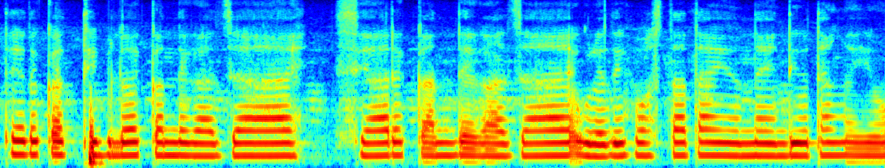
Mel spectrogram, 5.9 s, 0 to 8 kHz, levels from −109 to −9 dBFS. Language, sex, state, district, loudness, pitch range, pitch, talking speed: Chakma, female, Tripura, Dhalai, -19 LUFS, 220-230 Hz, 225 Hz, 170 wpm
